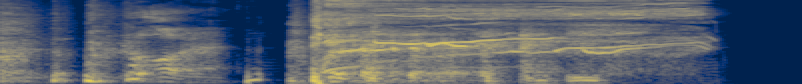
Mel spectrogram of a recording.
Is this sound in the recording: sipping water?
no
